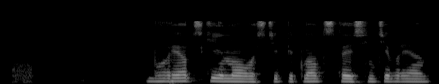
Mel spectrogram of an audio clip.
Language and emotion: Russian, neutral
